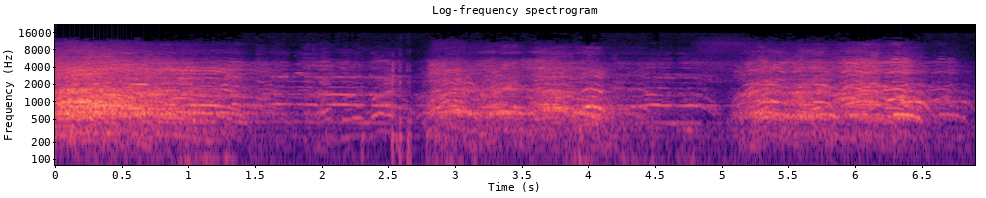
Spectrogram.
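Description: A large gathered crowd at an Islamic sermon roars the takbir, 'Allahu Akbar', in loud repeated waves of massed voices, with brief pauses between the surges.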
